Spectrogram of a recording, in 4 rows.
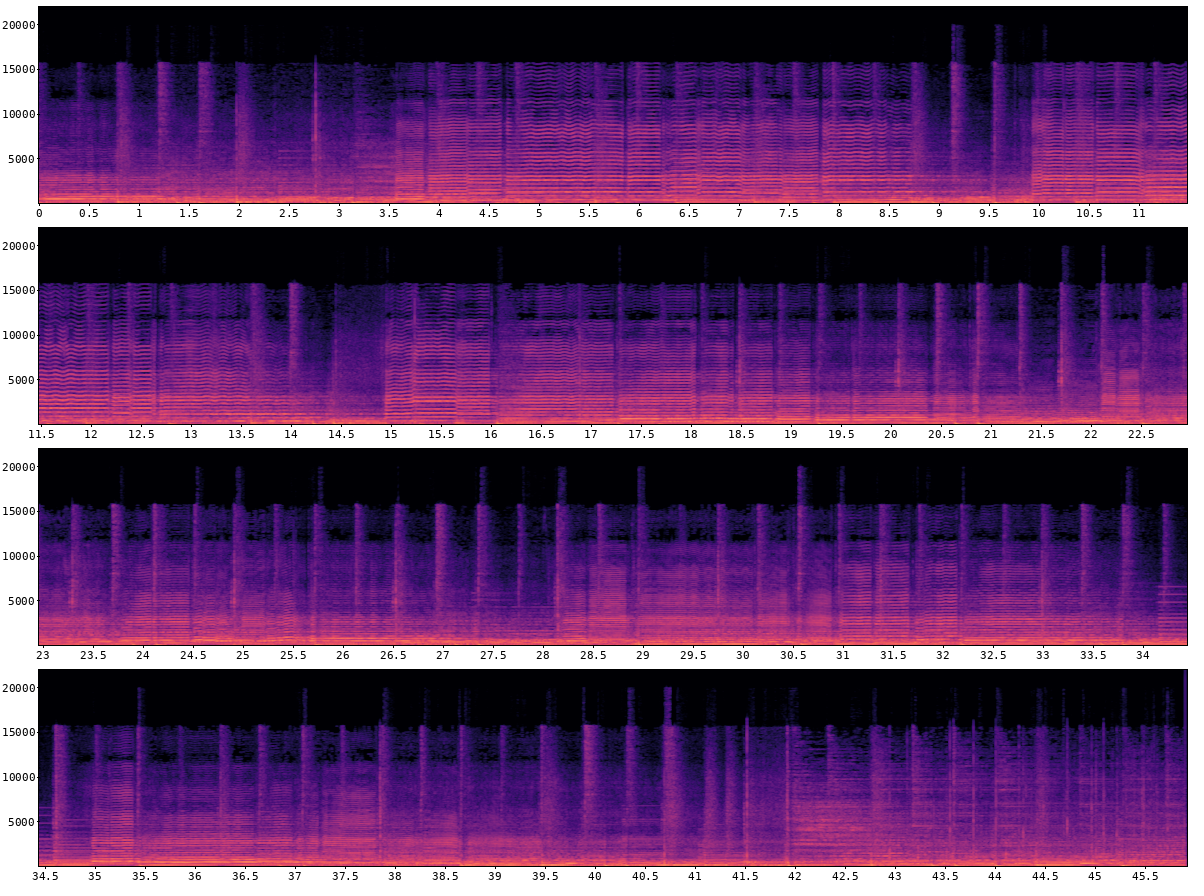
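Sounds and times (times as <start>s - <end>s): saxophone ensemble: 0.0s - 45.9s
tenor saxophone melody: 0.0s - 45.9s
steady beat: 40.2s - 45.9s
drum hits: 41.2s - 45.9s.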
